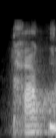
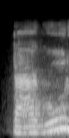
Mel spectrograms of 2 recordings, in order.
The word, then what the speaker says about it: Thakur: Tagore is the name given by the Britishers because they cannot pronounce Thakur. They were pronouncing Thakur, Thakur, Thakur as if. So Thakur that is became a Tagore.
